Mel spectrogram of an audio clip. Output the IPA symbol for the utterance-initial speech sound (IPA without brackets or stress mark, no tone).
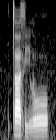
t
